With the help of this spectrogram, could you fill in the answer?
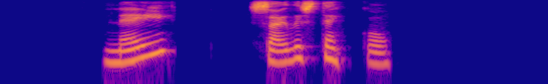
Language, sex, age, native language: Icelandic, female, 30-39, Icelandic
